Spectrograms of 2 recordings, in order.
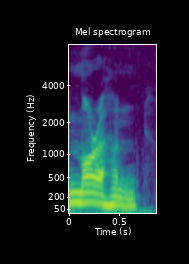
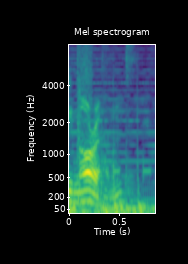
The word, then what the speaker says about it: Morahan: She actually pronounces her name Morahan. – Is it Morahan? Oh, is it? Oh, okay. – And she'd been saying, don't worry, she'd been calling herself Hattie Morahan for years and years, and then her father said to her, you do realise you've been mispronouncing your surname.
